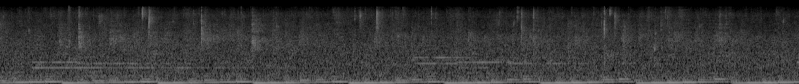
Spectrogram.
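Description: Steady rain with many separate drops ticking, over soft calm music: a low repeating bass pattern and a few held notes.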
